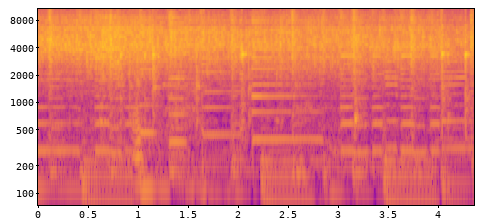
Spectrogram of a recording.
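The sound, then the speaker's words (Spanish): Vegetables sizzle in hot oil in a pan: onion, pepper and a few mushrooms. A steady hiss continues throughout, with tonal music playing underneath. “Volvemos a incorporar aceite y agregamos nuestros vegetales.”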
